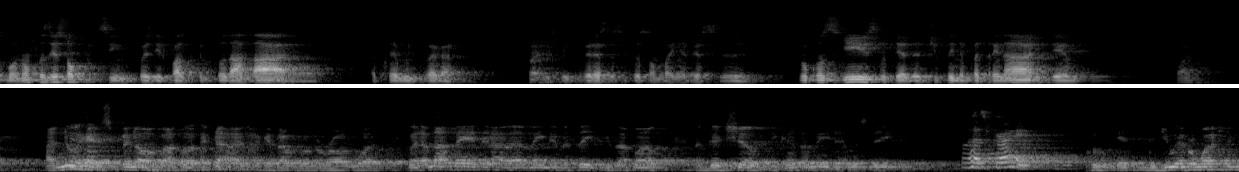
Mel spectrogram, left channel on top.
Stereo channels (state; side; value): different; both; correlation 0.00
